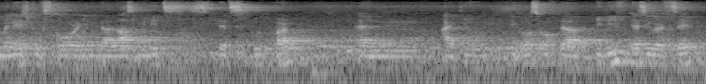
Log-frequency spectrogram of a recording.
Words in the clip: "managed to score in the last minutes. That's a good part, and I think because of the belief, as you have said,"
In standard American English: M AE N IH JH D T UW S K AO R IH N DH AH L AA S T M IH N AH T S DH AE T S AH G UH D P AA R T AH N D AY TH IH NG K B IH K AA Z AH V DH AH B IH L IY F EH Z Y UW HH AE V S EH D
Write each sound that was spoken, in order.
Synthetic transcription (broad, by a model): M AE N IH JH T UW S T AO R IH N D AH L AA S T M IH N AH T S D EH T S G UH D P AA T T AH N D AY T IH NG K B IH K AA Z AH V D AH B IH L IY F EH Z Y UW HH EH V S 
